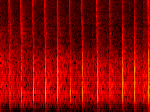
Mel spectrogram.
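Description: Chef's knife chopping rapidly on a cutting board, an even run of about six or seven strokes a second: mincing shallots finely.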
